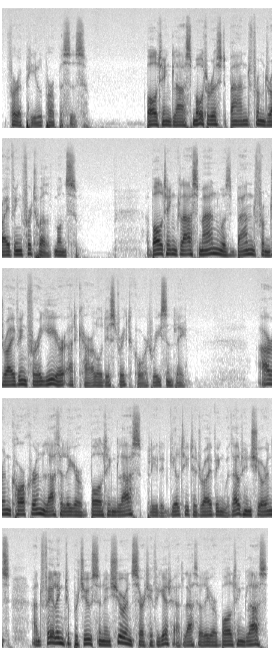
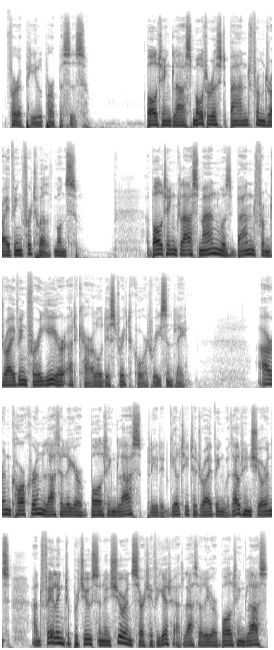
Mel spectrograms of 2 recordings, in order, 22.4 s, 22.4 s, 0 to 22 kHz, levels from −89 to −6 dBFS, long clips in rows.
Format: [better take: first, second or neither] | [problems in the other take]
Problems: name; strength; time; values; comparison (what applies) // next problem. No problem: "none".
second | hiss; faint; throughout; 25 dB below the speech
